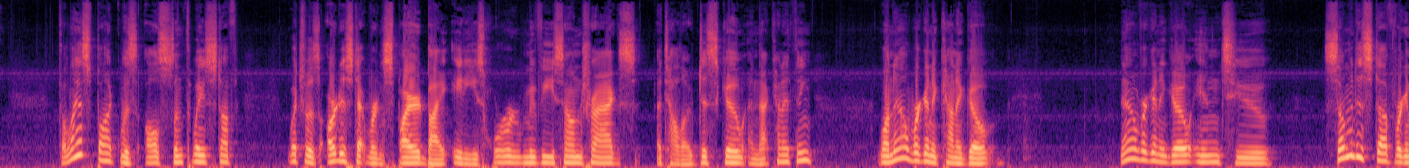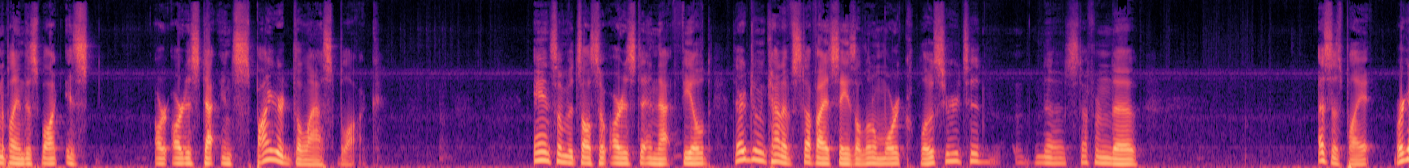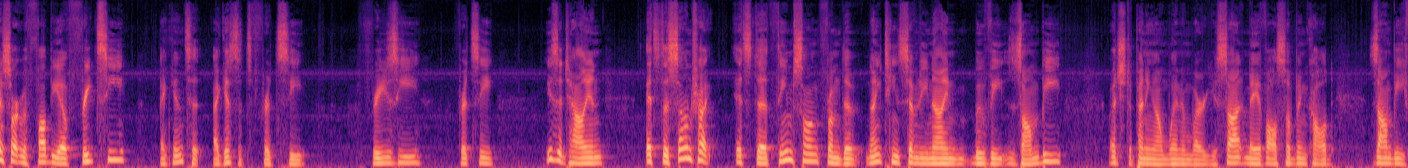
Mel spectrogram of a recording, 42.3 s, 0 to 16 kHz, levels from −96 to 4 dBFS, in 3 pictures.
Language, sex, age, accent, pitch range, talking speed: English, male, 40-59, American, 110-140 Hz, 185 wpm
